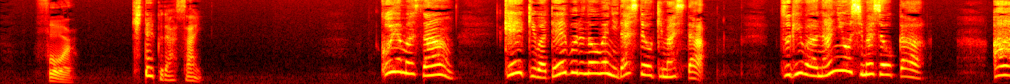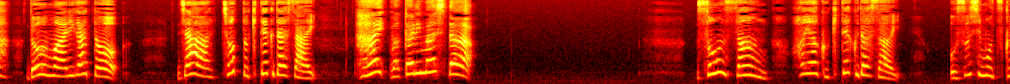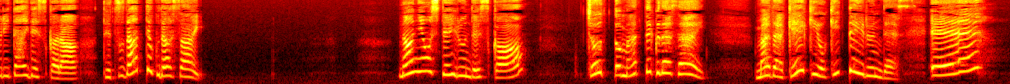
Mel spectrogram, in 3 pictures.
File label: Dialog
